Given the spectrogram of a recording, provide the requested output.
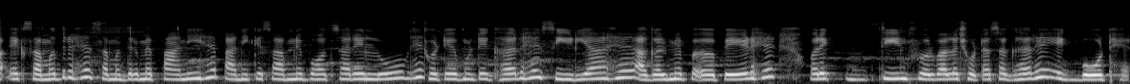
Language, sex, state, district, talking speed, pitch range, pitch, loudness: Hindi, female, Jharkhand, Sahebganj, 185 wpm, 235-265 Hz, 245 Hz, -15 LUFS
